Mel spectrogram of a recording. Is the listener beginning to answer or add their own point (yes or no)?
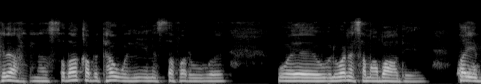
no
